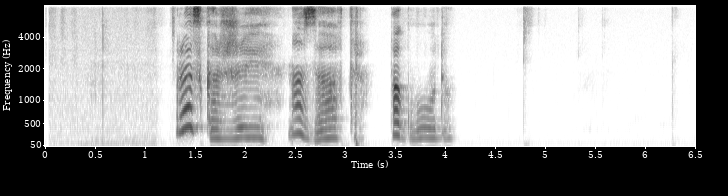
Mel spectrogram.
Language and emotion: Russian, sad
